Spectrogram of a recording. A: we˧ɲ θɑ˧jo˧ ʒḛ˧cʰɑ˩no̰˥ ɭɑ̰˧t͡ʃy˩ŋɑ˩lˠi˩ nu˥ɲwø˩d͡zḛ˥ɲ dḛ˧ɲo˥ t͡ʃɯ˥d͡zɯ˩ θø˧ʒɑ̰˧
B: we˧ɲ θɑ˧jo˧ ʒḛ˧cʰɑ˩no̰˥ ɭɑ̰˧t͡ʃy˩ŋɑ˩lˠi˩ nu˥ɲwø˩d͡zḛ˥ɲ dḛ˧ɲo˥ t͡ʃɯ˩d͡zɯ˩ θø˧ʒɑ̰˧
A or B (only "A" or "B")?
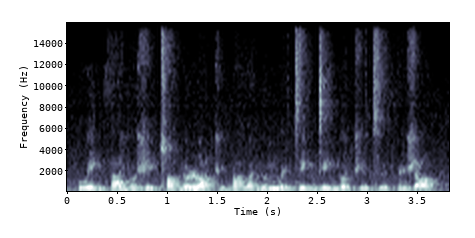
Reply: B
